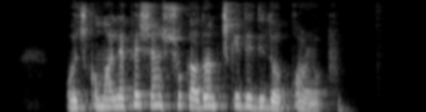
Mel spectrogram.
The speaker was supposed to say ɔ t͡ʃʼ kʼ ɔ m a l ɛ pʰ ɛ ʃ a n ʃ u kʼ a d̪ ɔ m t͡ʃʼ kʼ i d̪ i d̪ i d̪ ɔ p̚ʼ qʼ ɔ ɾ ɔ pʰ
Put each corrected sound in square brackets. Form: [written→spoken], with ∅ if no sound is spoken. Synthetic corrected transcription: ɔ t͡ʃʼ kʼ ɔ m a l ɛ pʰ ɛ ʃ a n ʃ u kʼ a d̪ ɔ m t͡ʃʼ kʼ i d̪ i d̪ i d̪ ɔ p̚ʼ qʼ ɔ ɾ ɔ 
